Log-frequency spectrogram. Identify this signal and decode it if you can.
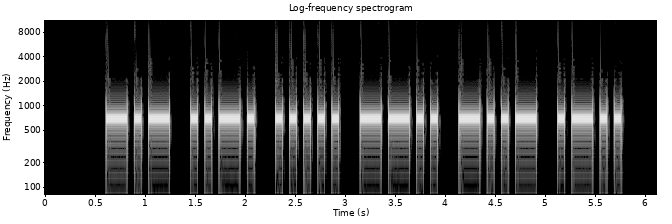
Morse code, heard as a keyed tone, about 17 wpm, 700 Hz. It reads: KF5ZXL
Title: USA Call Signs - 6 Characters - 17wpm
